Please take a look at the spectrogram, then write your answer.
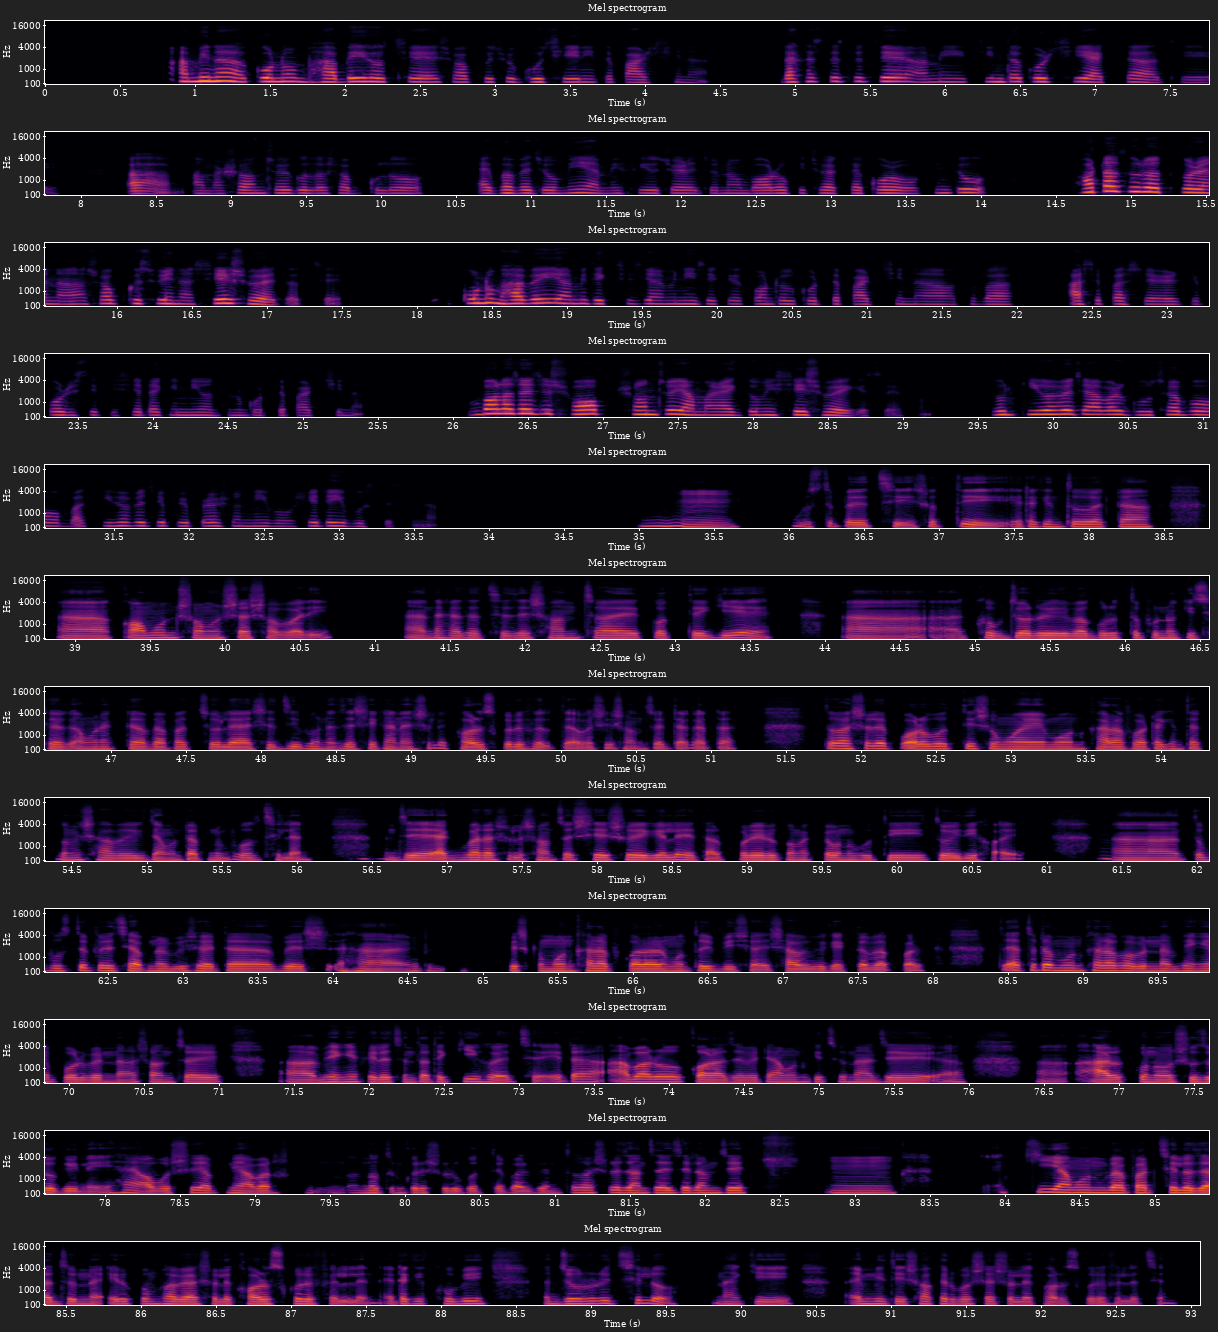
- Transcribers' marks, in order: other background noise
- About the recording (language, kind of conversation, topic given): Bengali, advice, হঠাৎ জরুরি খরচে সঞ্চয় একবারেই শেষ হয়ে গেল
